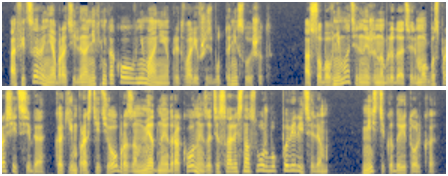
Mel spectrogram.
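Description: A man narrating a fantasy audiobook in an expressive, animated reading. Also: lowish voice, dry recording.

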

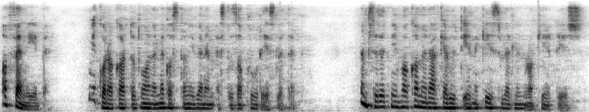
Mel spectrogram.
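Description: A man's voice: medium pitch, animated, a little mellow, a little hiss or hum, natural voice. An audiobook reader voicing an impatient, sardonic male police chief. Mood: exasperated. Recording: dull lo-fi recording.

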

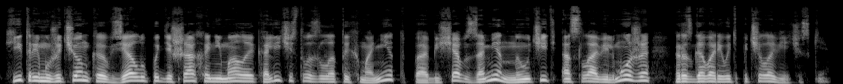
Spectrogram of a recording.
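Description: A man's voice: mid-range voice, lively intonation, a little fast, hardly any pauses, no echo, clean studio sound. A man narrating a comic detective novel in the first person, with a wry, ironic manner. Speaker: audiobook narrator.

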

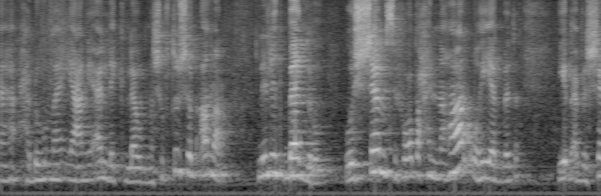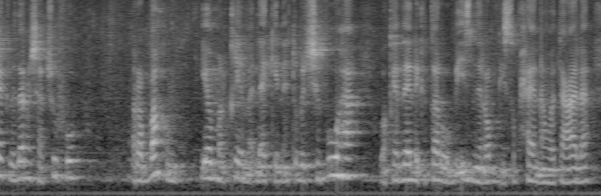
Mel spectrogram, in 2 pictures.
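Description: A woman's voice: mid-range voice, darkish tone, reverberant, a little hiss or hum. A woman with an Egyptian accent teaching a religious lesson to a class, often asking her listeners questions. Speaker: Quran teacher.

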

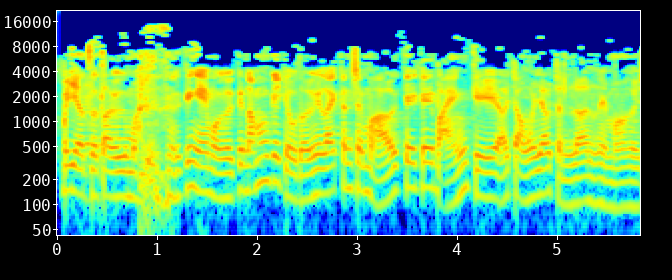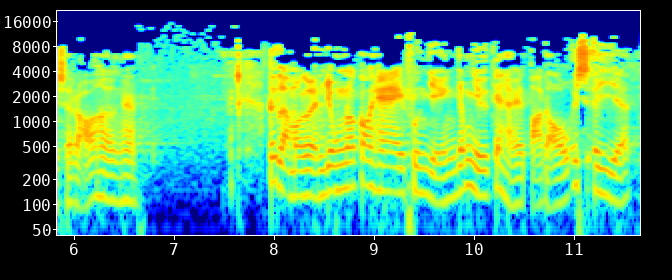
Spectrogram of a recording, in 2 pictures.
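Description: A man teaching an informal lesson, hesitant, repeating filler words and ending phrases with a soft tag. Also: mid-range voice, fast talker.

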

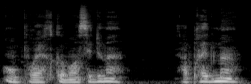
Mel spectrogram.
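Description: A man voicing a rough gamekeeper who speaks deferentially and hesitantly in an audiobook reading. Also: mid-range voice, fairly even intonation, a little fast, warm tone. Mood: uneasy deferential.

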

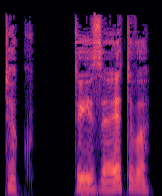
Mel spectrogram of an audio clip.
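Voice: mid-range voice, fairly even intonation, unhurried, dark tone, no echo, natural voice. A reader in a near-natural voice plays a blunt, sarcastic young man. He sounds indignant and grumbling, with barely any change from the narrating voice, dry and close.

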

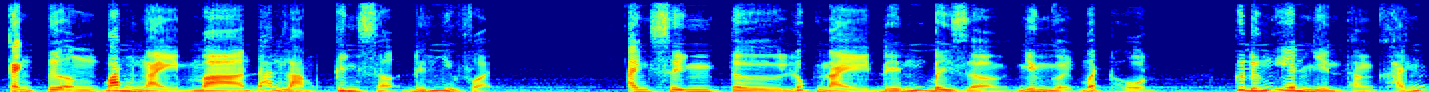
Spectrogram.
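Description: Male audiobook narrator, husky, dramatic, lively pitch swings. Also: moderate pace. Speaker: storyteller. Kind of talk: audiobook horror story narration.

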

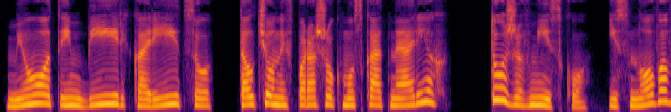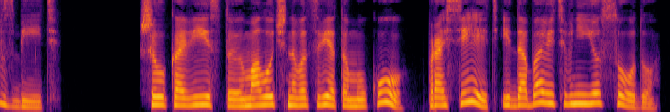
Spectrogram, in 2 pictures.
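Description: A woman narrating an audiobook in a calm, even storytelling voice. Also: medium pitch, measured pace, smooth, dry recording, studio quality. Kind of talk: scripted narration.

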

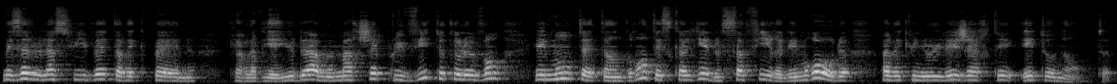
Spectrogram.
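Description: Mellow woman reading a fairy tale aloud. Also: mid-range voice, echoey room. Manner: calm, measured reading. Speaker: audiobook reader. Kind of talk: storybook narration.

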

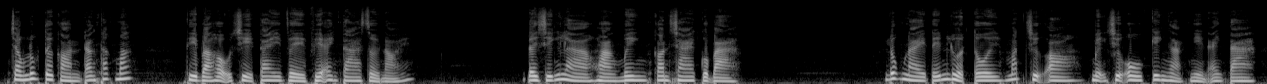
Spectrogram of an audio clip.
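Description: Woman narrator, lowish mellow voice, dry close recording, story reading. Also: dry recording. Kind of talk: first-person story narration with character dialogue.

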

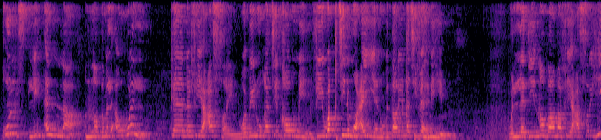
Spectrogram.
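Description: A woman's voice: sits high, measured pace. A woman lecturer teaching a class, explaining with examples and asking rhetorical questions. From Morocco. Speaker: lecturer in hadith sciences. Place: lecture hall. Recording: roomy hall, voice from far off, faint noise.

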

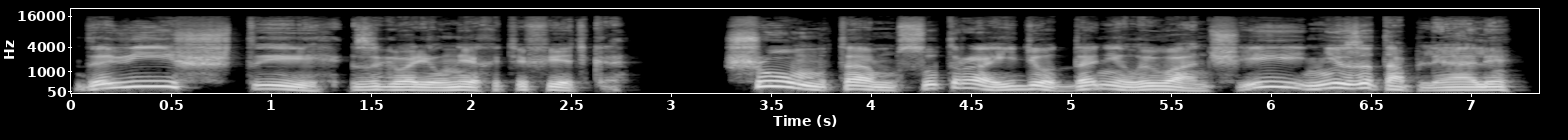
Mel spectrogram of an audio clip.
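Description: A man voicing a timid, reluctant male servant who talks hesitantly and slowly in an old-time storybook tale. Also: fairly high pitch, very animated, mellow, dry recording, clean studio sound, voice pushed up. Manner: hesitant, slow, drawn-out.

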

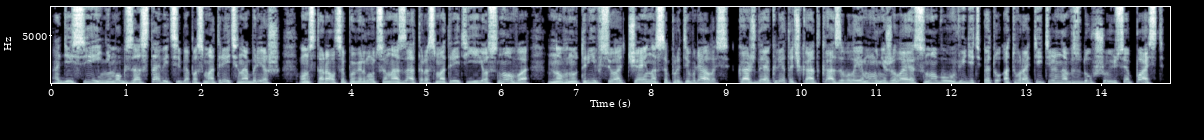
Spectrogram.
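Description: A man narrates a tense science-fiction audiobook in a husky voice pitched a little above the usual. The close mic keeps the sound dry, with no room around him. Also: animated, moderate pace, few pauses, no room sound.

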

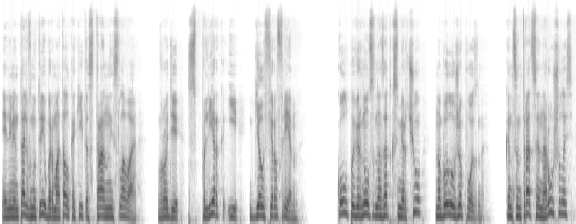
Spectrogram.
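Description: A man reading a fantasy audiobook in a steady, measured storytelling manner. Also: on the high side. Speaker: audiobook narrator. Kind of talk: scripted fantasy narration.

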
